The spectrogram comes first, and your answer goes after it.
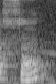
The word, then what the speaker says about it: son: Oke, song ya, dibaca song, sesong butong ya.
